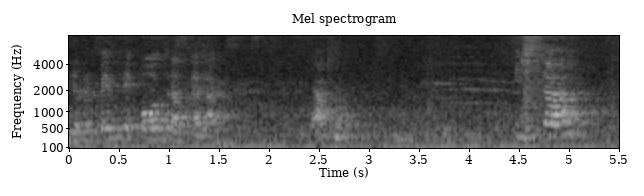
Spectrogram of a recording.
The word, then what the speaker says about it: Ishtar: Ishtar, que se escribe S-H, para nombrarlo como si fuera una H, Ishtar, es la diosa del amor y la fecundidad.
